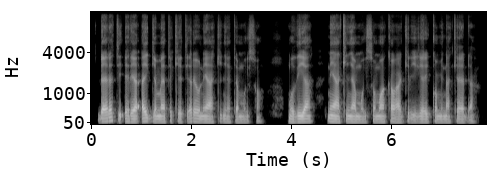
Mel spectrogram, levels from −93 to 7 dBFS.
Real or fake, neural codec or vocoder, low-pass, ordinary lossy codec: fake; autoencoder, 48 kHz, 128 numbers a frame, DAC-VAE, trained on Japanese speech; 14.4 kHz; none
